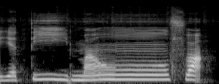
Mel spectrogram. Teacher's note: تنوین کے بعد حروف اخفا میں سے فا آ رہا ہے یہاں پر، تو یہاں پر کیا کریں گے؟ نون کی آواز کو ناک میں چھپا کر پڑھیں گے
